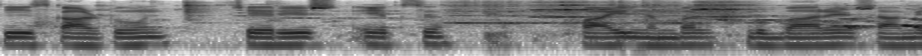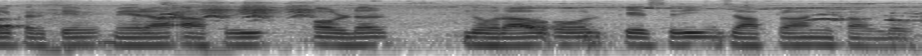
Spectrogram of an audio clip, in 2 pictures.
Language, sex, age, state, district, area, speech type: Urdu, male, 18-30, Uttar Pradesh, Ghaziabad, urban, read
